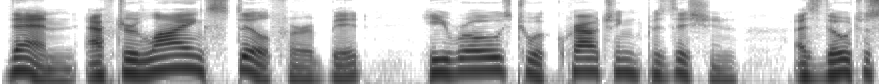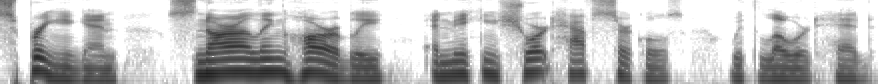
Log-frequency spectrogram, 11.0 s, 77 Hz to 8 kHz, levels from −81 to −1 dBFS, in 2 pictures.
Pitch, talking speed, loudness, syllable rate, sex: 125 Hz, 155 wpm, -22 LUFS, 4.3 syllables/s, male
